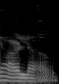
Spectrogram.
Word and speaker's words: Harlow: Say, well, it's going to be spelled like Harlot, but it's really Harlow.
